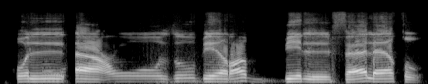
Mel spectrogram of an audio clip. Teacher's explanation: terkhusus qalqalah dengan qaf ini lebih tebal. Qaf, ta, ya, karena dia huruf isti'la.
